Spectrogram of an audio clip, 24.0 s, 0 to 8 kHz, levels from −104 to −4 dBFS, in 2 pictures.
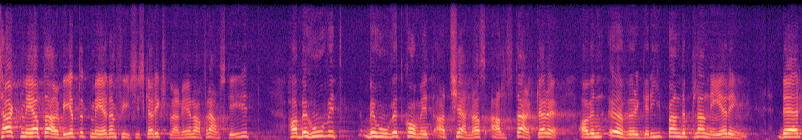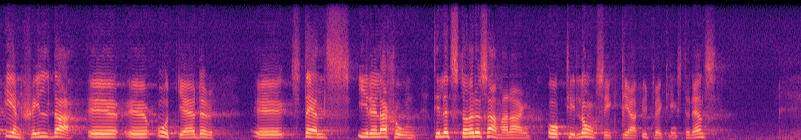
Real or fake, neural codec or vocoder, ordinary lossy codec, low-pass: fake; codec, 16 kHz, 8 kbps, FunCodec, trained on Chinese and English, 25 frames a second; none; none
